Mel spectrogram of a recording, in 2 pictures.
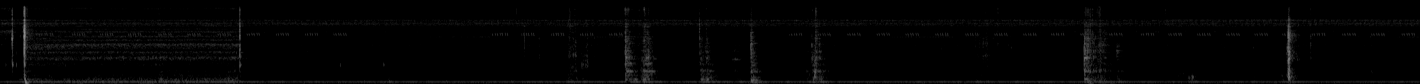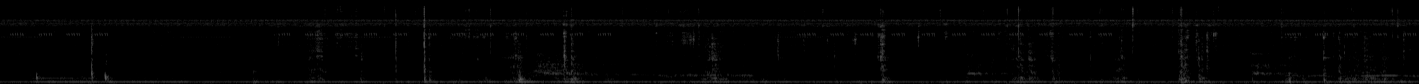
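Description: Insects chirping in a steady, rapidly pulsing trill over a higher, even buzz, with scattered faint clicks and taps. A rasping rub runs for the first two seconds or so and then stops.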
